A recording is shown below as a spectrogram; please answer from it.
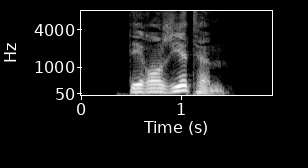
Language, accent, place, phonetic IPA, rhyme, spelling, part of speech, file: German, Germany, Berlin, [deʁɑ̃ˈʒiːɐ̯təm], -iːɐ̯təm, derangiertem, adjective, De-derangiertem.ogg
- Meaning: strong dative masculine/neuter singular of derangiert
